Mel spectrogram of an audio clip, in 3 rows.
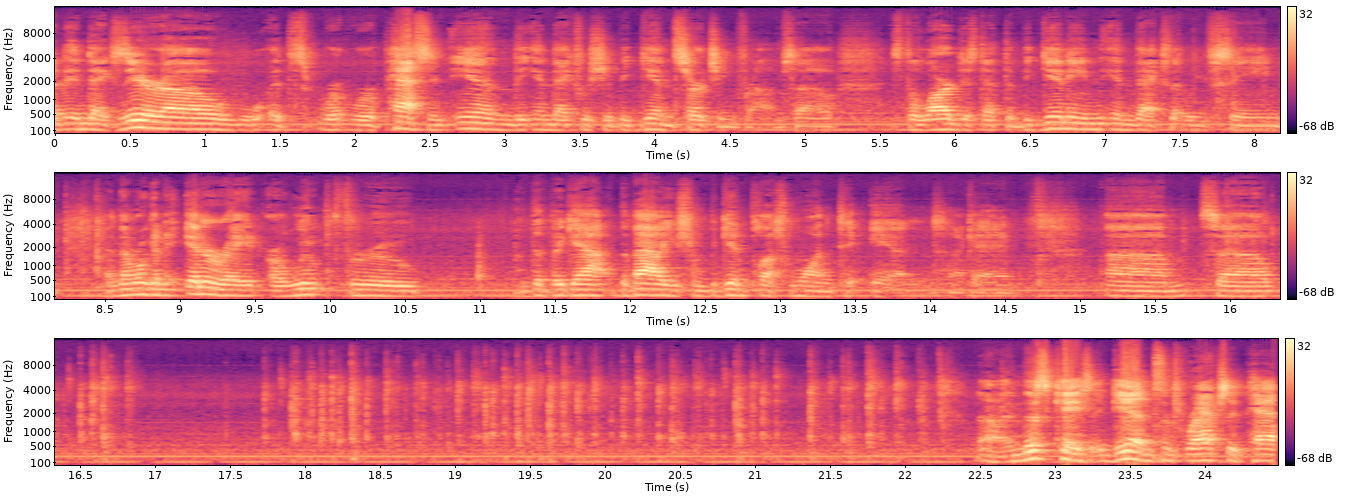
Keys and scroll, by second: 0.0-0.7 typing, 7.9 Return, 8.2-10.0 typing, 16.5-22.9 typing.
